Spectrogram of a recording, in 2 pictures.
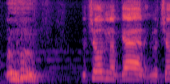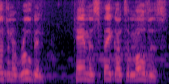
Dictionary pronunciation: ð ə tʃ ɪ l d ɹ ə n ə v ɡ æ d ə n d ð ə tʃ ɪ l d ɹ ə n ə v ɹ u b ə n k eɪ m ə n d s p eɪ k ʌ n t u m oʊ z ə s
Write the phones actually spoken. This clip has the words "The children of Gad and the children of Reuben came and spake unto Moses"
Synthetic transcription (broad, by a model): ð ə tʃ ɪ l d ɹ ə n ə v ɡ æ d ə n ð ə tʃ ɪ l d ɹ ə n ə v ɹ u b ə n k eɪ m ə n s p eɪ k ʌ n t u m oʊ z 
